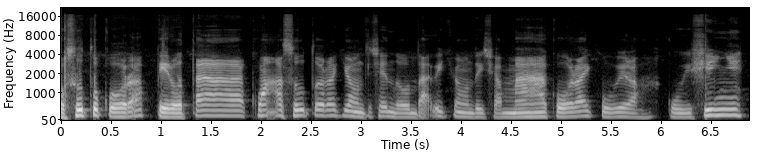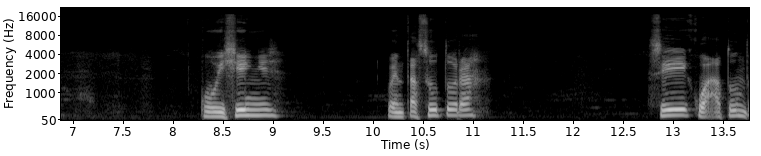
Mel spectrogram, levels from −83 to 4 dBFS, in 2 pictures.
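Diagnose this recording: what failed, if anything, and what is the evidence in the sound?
Microphone overload at the converter: harsh, crackling flattened peaks at 0.16–0.34 s and 1.01–1.03 s, driven about 4 dB and about 1 dB past full scale, likely from excessive input gain.

Microphone volume stepped down in call processing: abrupt level drops of about 3 dB at 0.34 s, about 4 dB at 1.35 s and about 2 dB at 7.47 s, likely gain control reacting to the overload.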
